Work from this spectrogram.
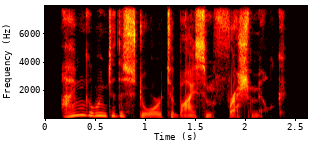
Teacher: Notice how going, store, buy, fresh, and milk carry the melody while the rest blend together softly. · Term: stress timed, natural rhythm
